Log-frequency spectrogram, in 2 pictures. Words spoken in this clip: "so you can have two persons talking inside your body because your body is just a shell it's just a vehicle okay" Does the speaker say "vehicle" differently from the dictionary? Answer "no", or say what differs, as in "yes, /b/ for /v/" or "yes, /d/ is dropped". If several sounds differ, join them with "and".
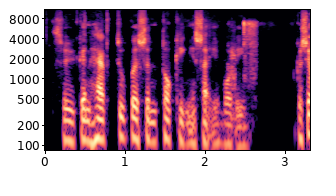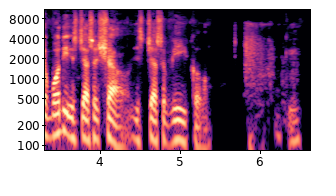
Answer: no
